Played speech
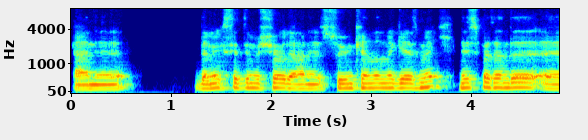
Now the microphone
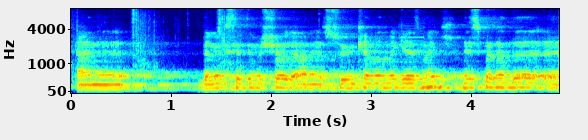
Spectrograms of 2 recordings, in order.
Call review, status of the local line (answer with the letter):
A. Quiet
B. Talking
A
